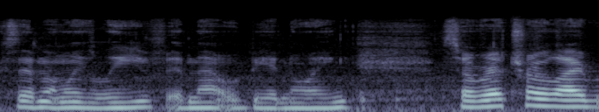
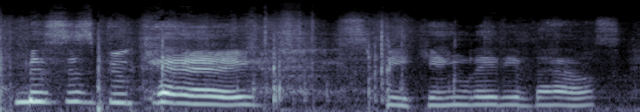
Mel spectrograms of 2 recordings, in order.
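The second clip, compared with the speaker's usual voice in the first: posh lady of the house; 4 semitones higher than usual. Pretend. Vlogger punning on bouquet, lightly hammed snooty lady. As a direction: put on a snooty hostess voice for a moment.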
